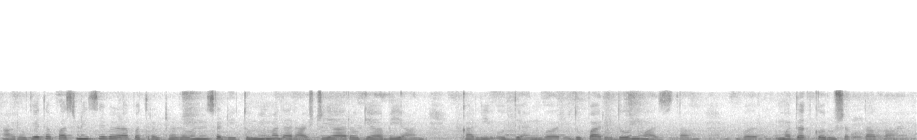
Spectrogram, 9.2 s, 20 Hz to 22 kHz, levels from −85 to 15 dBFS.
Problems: constant background noise, background conversations at intervals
